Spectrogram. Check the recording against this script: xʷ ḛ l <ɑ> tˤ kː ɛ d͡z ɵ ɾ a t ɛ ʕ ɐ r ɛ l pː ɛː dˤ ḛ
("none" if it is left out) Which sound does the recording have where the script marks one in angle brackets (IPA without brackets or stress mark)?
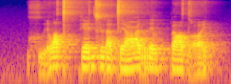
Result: ɑ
